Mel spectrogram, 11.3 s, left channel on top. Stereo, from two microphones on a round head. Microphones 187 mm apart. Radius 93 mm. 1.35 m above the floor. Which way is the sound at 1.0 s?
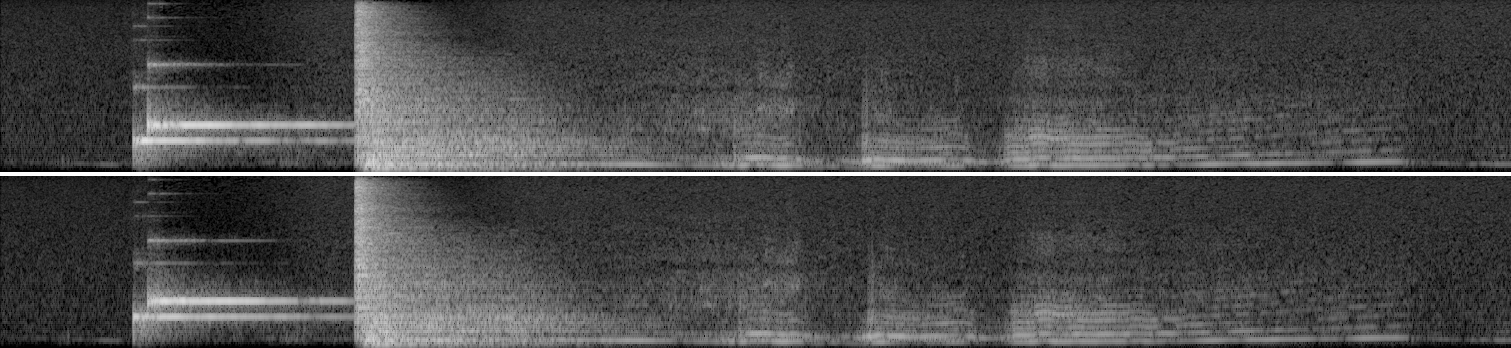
35° left (ahead or behind).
